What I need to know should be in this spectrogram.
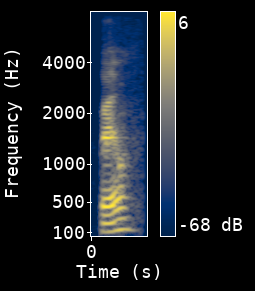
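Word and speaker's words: Kuiil: How do they pronounce his name? Krill, I think. Quill?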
